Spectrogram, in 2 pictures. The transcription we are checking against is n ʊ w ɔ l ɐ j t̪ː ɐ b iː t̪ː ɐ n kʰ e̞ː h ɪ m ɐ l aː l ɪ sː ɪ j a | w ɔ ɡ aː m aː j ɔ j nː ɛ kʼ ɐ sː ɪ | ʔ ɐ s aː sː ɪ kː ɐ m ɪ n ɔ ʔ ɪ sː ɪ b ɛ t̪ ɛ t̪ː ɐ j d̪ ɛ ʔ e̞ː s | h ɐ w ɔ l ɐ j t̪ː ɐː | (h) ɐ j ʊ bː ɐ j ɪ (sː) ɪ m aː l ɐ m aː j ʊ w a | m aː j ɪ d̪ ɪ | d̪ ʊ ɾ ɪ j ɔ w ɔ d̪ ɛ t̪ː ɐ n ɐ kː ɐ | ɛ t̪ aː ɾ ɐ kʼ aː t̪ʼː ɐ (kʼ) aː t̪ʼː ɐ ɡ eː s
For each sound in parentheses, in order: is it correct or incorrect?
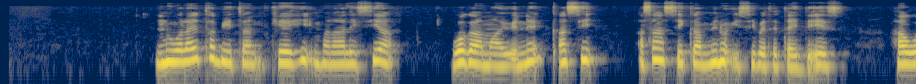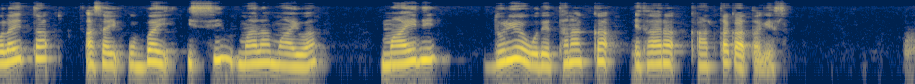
incorrect: s, correct, correct

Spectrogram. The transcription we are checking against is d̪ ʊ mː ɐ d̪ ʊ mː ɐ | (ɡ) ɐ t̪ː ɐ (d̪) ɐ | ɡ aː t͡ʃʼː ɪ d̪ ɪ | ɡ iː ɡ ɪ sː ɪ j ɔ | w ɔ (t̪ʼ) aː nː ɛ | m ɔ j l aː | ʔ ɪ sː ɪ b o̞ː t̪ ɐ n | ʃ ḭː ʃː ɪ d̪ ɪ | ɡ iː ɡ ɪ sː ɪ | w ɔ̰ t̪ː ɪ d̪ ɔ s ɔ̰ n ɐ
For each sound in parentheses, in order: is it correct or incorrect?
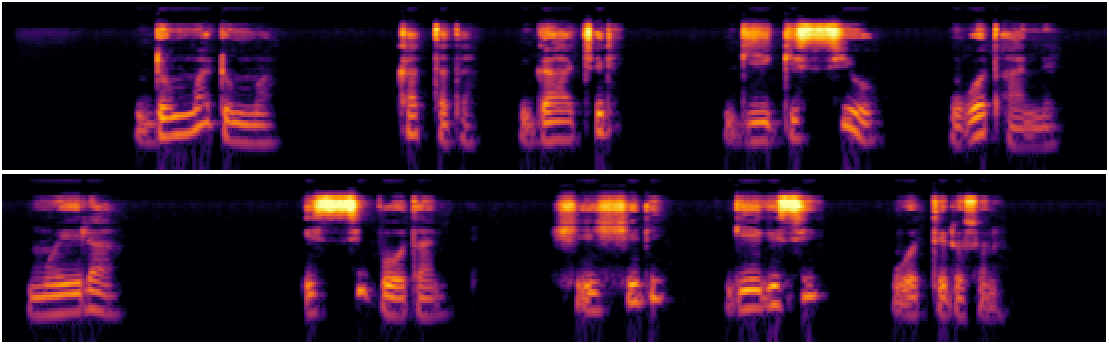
incorrect: k, incorrect: t̪, correct

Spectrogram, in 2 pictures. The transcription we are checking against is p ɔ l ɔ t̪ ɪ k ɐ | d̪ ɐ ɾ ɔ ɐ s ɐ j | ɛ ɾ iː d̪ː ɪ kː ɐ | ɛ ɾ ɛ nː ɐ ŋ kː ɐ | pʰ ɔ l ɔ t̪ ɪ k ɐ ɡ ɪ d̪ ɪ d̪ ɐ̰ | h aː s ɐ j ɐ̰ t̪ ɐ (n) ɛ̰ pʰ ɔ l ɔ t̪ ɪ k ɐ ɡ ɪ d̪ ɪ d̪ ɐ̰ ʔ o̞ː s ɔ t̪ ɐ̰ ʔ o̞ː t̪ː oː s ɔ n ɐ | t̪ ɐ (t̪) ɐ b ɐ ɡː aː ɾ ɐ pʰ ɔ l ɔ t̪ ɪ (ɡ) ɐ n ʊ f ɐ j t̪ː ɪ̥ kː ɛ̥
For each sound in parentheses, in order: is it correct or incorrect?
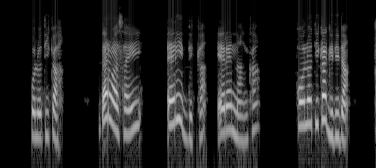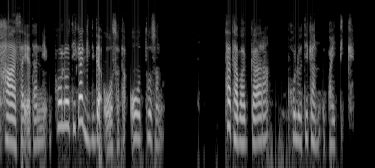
incorrect: nː, correct, incorrect: k

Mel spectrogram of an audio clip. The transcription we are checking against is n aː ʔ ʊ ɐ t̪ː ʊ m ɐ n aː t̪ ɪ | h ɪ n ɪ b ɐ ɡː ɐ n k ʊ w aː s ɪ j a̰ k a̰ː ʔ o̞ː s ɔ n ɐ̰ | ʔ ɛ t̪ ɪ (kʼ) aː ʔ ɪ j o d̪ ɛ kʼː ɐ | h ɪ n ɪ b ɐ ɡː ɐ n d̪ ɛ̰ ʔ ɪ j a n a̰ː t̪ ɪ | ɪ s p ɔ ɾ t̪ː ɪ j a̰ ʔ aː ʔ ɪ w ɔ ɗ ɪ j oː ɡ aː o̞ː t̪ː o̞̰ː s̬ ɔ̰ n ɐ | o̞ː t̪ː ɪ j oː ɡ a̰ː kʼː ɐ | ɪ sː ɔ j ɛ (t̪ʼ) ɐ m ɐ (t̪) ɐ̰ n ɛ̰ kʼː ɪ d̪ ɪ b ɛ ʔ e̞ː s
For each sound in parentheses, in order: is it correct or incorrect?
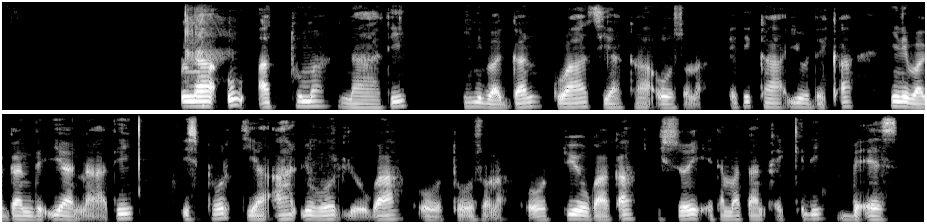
incorrect: k, incorrect: t̪, correct

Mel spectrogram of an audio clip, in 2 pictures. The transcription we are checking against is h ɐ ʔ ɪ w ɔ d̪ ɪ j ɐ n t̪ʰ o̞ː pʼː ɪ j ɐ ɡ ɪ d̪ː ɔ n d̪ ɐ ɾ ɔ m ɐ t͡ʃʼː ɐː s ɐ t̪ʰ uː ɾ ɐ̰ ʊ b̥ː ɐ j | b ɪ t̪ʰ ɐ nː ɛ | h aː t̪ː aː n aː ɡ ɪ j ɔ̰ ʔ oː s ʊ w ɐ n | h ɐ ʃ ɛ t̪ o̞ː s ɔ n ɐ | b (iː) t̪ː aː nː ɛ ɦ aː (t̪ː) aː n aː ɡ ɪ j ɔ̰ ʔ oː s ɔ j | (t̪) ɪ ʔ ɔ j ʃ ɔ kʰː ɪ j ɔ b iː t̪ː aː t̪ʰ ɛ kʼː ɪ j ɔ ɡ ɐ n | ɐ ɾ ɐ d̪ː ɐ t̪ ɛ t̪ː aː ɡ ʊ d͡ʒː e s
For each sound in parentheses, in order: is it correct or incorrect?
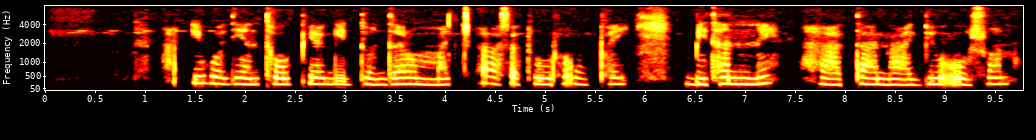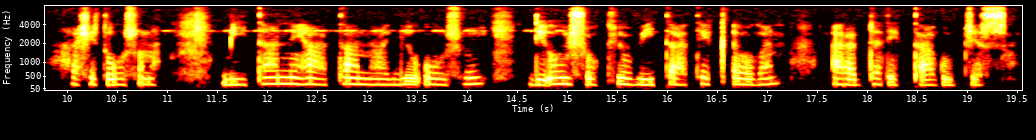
correct, correct, incorrect: d̪

